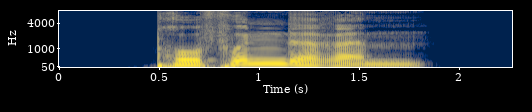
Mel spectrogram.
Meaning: strong dative masculine/neuter singular comparative degree of profund
- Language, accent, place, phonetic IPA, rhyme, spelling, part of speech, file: German, Germany, Berlin, [pʁoˈfʊndəʁəm], -ʊndəʁəm, profunderem, adjective, De-profunderem.ogg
